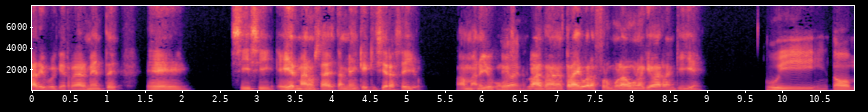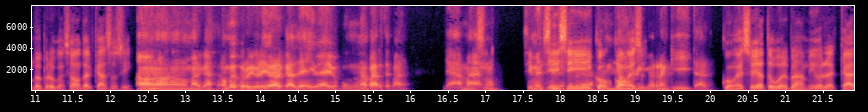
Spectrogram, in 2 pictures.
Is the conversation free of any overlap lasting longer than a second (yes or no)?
no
